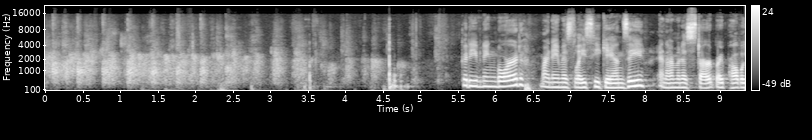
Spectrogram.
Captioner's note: applause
